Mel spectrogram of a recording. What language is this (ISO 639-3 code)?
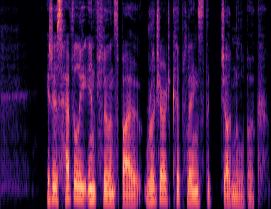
eng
